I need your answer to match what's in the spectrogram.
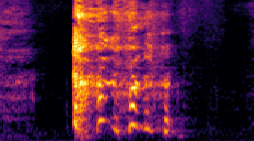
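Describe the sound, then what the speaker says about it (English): A single close, throaty cough with a few rapid rough pulses, heard alone against quiet room noise. "I have to cough."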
